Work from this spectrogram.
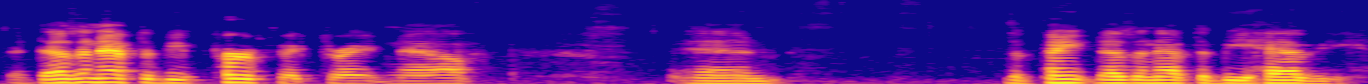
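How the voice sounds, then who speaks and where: A man with a scratchy voice from allergies, painting live and explaining his steps in a relaxed, thinking-aloud way. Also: medium pitch, takes it slowly, dull audio. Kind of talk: casual live painting demonstration.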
